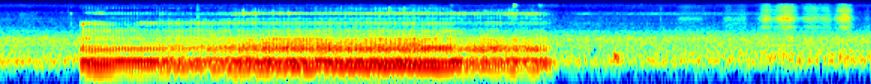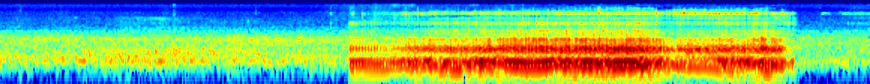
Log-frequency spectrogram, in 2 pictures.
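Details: Boxer dog snoring and dreaming loudly in sleep: two long, loud, rattling inhaled snores separated by quieter breathing; snoring.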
